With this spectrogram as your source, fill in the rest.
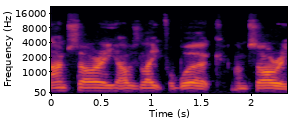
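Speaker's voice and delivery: plain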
